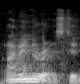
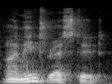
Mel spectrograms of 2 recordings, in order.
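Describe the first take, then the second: First: The T in interested is dropped. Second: The T in interested is clearly pronounced. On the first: "There, there we go" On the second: "I couldn't resist my English pronunciation, which is putting T in there"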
